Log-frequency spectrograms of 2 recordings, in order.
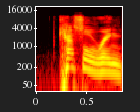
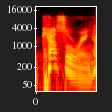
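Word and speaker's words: Kesselring: How good does this player, Kessel Ring, by the way, is how you pronounce his name. The L comes before the R. Kessel Ring.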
